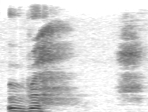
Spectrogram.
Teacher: your tongue is rolling in a very rapid intermittent closure. It's roll, it flap up to the positions of alveolar ridge.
